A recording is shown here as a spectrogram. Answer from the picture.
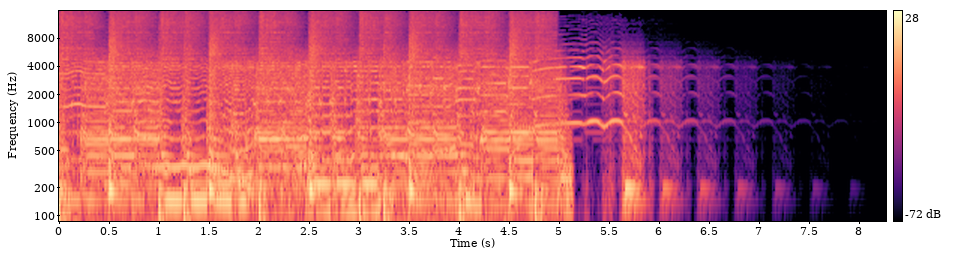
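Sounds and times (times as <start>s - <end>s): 
rock guitar attack: 0.0s - 6.4s.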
